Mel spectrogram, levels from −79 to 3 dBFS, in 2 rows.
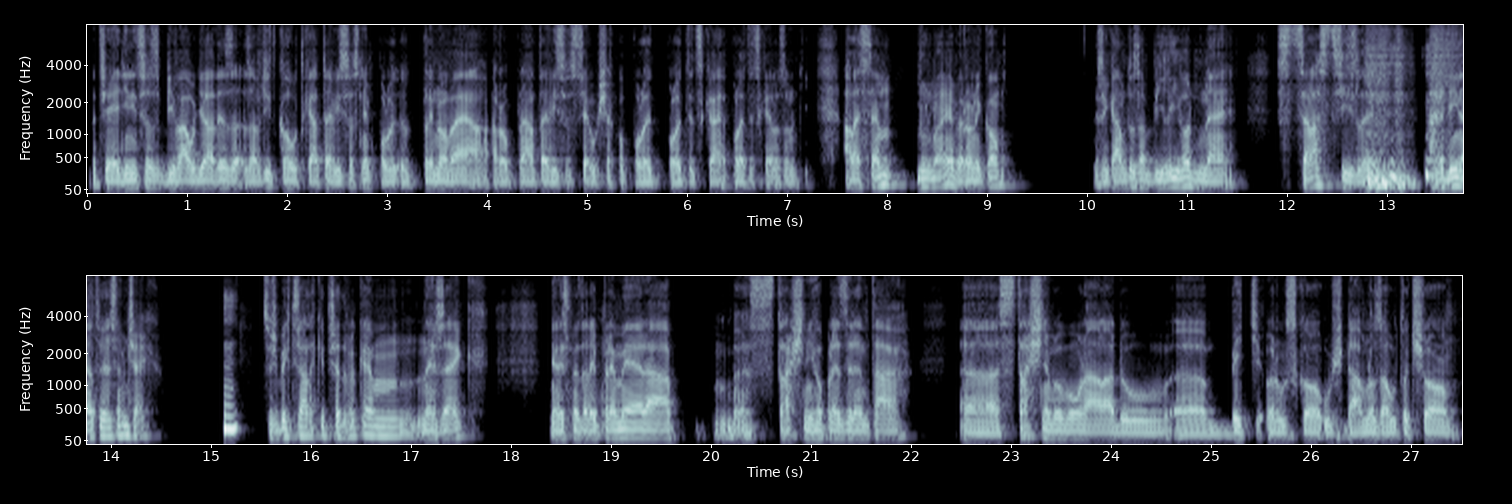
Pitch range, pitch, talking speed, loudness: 80-105 Hz, 85 Hz, 130 wpm, -18 LUFS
